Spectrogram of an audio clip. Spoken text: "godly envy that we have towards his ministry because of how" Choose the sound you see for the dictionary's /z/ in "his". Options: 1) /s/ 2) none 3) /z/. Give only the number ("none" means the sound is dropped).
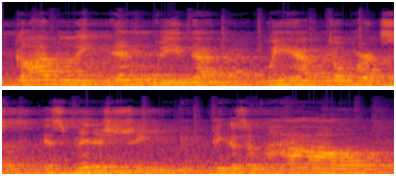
3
